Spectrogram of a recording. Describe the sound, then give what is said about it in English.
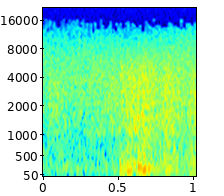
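Steady hiss of rain, joined halfway through by a sudden low rumble of thunder that swells and lingers, fairly loud, with no voices. “But one stormy night, the roof blew off and the dried wood was drenched by the pelting rain.”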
